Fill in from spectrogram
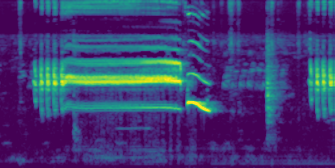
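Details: Lure-bird common iora, caught in the wild and tamed, gives a run of quick clipped notes, then a sustained flat whistle of nearly two seconds that drops into a sliding downward note, followed by more clipped notes.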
